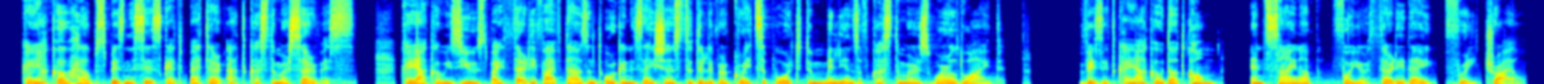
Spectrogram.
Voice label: female slovenian english with slovenian accent corporate; kayako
